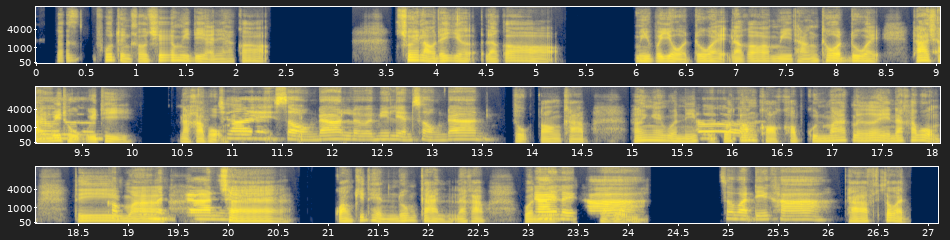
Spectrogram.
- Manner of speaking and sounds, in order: other noise
- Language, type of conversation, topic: Thai, unstructured, คุณเคยรู้สึกเหงาหรือเศร้าจากการใช้โซเชียลมีเดียไหม?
